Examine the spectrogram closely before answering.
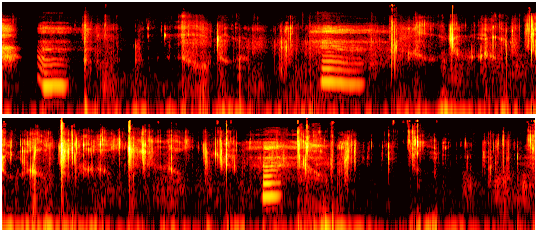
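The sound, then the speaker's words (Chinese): A person chewing food, with many moist, crunchy bites in an irregular rhythm, broken by a few short hummed vocal murmurs. “为了防止你吃的太快，就我吃一口。啊，那我先吃了。”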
